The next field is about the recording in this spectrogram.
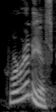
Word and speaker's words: Quirinius: Quirinius, good job, was governor in Syria.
